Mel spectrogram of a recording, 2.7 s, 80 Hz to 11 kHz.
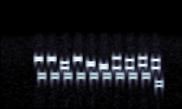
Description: Multi-frequency trunk signalling (R2, with the far end's replies), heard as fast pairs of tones, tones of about 100 ms. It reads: 0020317484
